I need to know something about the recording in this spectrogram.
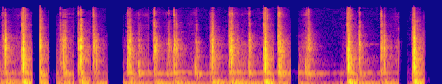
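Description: Computer keyboard typing: a quick run of key clicks, about seven a second, with a brief pause about half a second in. The keystrokes keep time with text being typed out on screen.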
